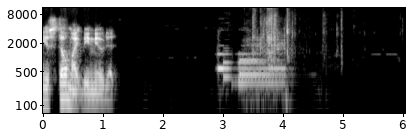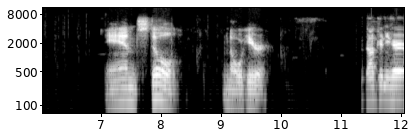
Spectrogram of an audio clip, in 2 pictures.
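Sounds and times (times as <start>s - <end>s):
faint clicks: 4.0s - 7.1s.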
